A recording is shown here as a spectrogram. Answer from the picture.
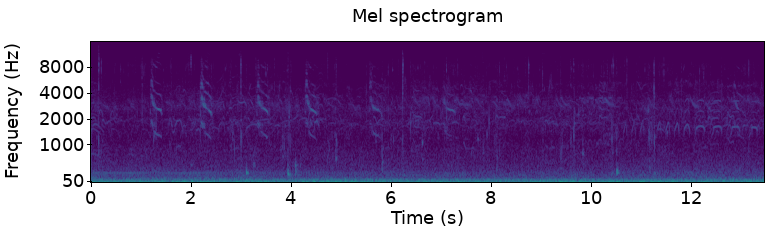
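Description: Birds calling again and again in short, high, downward-sliding cries over a steady low rumble of wind on open water.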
